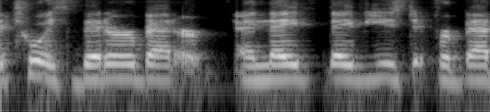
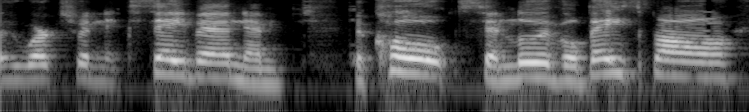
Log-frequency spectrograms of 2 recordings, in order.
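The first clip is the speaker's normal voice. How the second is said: ordinary delivery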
